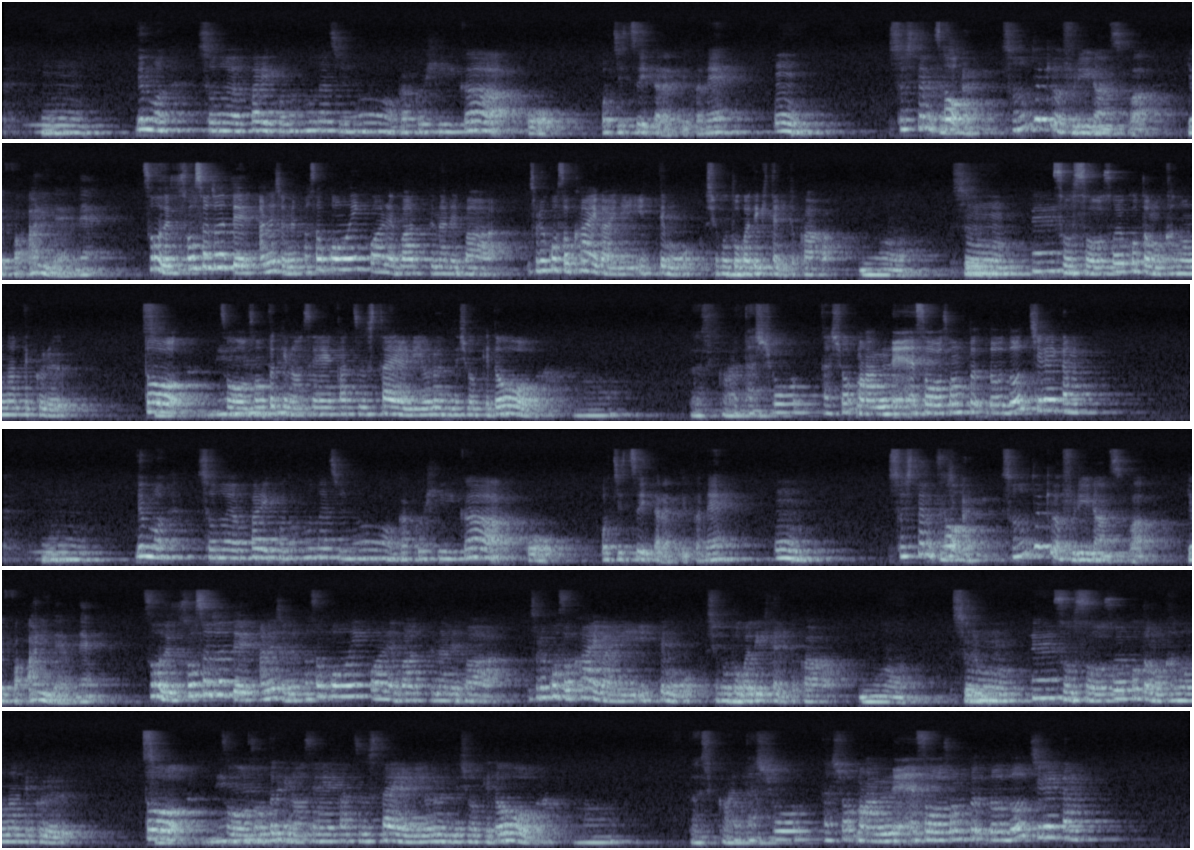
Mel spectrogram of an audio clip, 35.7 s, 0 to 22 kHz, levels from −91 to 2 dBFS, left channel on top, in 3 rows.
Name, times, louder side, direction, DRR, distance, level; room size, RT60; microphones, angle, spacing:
voice 1, 0.3-0.8 7.7-8.0 9.4-9.6 13.4-16.8 17.1-20.2 21.5-22.0 22.5-24.5 25.2-25.5 26.0-29.2 31.2-34.6, left 1 dB, 80° left, 4 dB, 0.8 m, -24 dB
voice 2, 1.3-5.5 6.0-7.3 8.9-9.7 10.0-11.4 11.9-12.8 16.4-16.6 19.1-19.3 20.5-21.0 21.4-21.8 22.2-22.5 25.3-25.5 25.8-26.6 29.1-29.3 29.5-29.9 30.7-31.4, equal, 20° right, 1 dB, 0.8 m, -27 dB
7.2 x 5.3 x 2.8 m, 1.1 s
head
